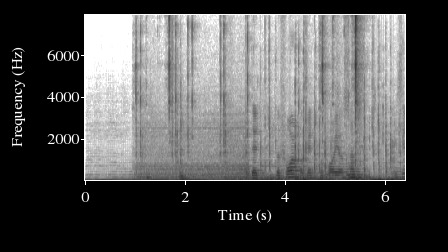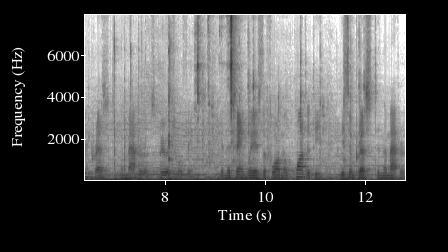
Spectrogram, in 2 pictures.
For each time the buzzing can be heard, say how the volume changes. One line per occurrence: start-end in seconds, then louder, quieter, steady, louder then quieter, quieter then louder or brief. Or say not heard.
0.0-12.7 louder then quieter.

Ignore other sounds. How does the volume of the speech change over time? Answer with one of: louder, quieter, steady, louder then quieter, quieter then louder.
quieter then louder.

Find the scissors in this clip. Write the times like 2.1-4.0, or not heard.
0.9-1.9, 4.7-5.5, 8.6-9.4.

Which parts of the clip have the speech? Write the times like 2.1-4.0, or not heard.
3.2-12.7.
